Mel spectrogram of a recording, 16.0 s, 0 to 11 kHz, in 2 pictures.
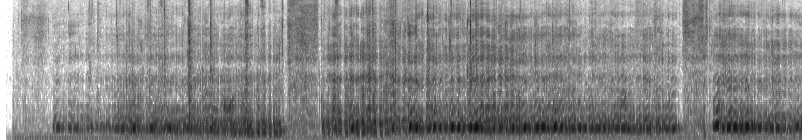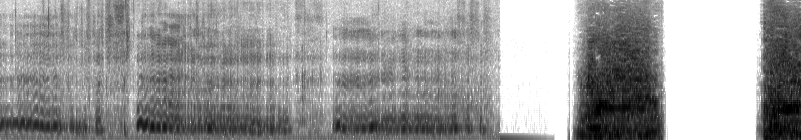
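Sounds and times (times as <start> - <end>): dinosaur creature calls: 13.8 - 14.6, 15.6 - 16.0.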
